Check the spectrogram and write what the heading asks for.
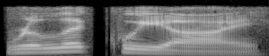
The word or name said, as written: reliquiae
